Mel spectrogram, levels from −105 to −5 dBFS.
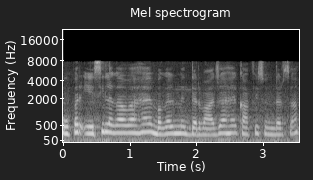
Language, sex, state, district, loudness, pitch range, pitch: Hindi, female, Uttar Pradesh, Etah, -30 LUFS, 205-245 Hz, 225 Hz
